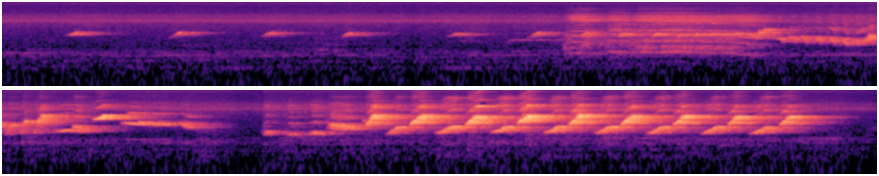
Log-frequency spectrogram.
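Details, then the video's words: White-rumped shama song: five short, evenly spaced whistled notes, then a rich, jumbled burst of varied warbling notes, a pause, and a fast run of paired ringing notes repeated about ten times, louder toward the end. "murai batu di umbar"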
